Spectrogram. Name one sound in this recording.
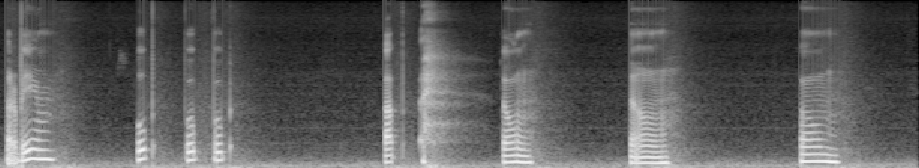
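A young man speaks in short, drawn-out bursts close to a microphone.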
